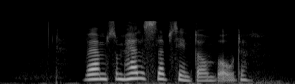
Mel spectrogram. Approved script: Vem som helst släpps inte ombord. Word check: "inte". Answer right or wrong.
right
